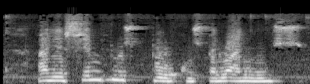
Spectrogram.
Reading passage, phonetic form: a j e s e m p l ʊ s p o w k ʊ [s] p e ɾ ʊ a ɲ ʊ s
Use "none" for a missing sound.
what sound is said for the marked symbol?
s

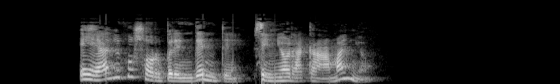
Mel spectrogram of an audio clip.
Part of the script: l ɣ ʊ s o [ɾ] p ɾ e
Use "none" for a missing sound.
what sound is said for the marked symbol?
ɾ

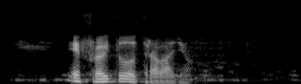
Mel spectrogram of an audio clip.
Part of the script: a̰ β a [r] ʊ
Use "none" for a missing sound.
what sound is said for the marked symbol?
ʎ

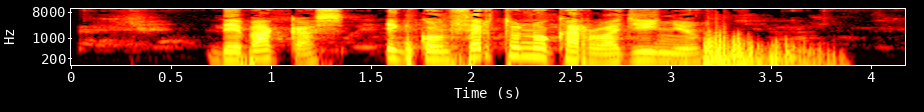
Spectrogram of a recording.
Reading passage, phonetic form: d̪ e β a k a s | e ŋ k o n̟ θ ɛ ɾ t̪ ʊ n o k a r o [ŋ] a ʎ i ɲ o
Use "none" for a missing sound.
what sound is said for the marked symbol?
none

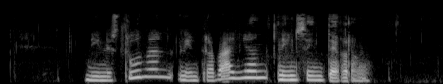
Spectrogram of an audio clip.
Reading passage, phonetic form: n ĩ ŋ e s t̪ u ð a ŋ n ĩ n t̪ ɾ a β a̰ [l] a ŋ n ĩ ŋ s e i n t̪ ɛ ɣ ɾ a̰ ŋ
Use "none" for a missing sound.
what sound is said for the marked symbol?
ʎ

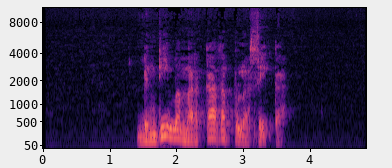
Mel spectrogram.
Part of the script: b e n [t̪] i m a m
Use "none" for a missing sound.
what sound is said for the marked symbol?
d̪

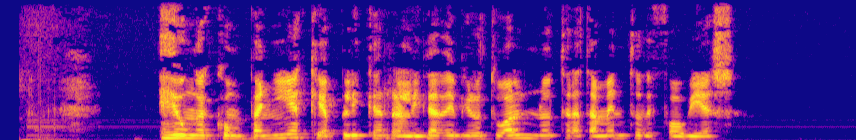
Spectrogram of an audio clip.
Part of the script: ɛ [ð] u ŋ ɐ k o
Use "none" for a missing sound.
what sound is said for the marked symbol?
none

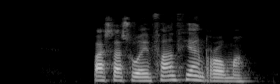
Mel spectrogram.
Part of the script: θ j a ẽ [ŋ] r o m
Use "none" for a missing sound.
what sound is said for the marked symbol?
n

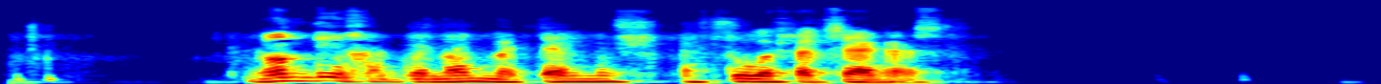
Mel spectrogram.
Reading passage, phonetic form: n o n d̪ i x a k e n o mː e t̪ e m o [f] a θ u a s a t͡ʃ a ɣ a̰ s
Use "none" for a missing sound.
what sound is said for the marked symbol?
s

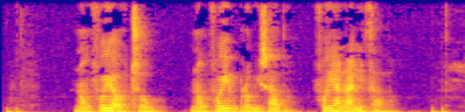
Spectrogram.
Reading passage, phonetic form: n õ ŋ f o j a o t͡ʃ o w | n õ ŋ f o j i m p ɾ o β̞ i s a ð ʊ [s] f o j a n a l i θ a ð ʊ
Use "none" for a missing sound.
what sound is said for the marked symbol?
none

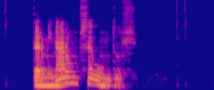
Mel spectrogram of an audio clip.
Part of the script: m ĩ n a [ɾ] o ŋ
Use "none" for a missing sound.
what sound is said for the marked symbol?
ɾ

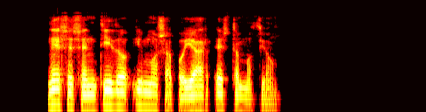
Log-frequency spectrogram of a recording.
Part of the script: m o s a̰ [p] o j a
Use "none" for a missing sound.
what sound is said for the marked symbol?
p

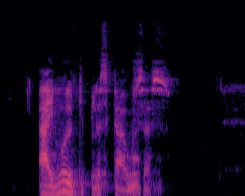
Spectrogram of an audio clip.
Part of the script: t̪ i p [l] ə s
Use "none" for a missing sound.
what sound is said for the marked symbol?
l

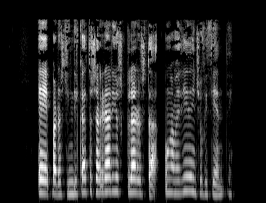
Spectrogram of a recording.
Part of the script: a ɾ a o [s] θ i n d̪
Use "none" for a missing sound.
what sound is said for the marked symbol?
s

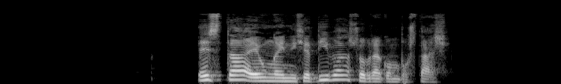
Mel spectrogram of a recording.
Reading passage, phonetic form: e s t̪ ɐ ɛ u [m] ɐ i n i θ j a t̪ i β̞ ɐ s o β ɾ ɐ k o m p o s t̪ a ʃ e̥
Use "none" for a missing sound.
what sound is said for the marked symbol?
ŋ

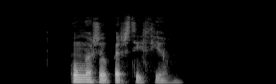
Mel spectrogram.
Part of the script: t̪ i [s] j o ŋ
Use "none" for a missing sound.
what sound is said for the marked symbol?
θ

